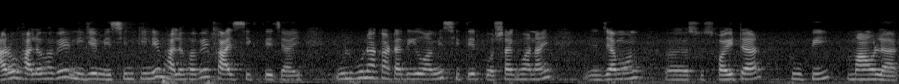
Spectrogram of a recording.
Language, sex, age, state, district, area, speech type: Bengali, female, 30-45, West Bengal, Paschim Medinipur, rural, spontaneous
